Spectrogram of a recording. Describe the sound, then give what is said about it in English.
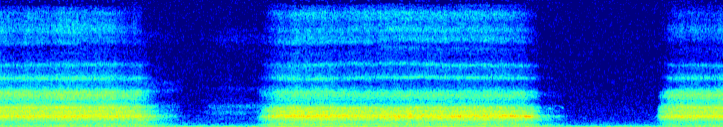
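Slow, audible breathing with a soft hissing friction in the throat, three long breaths separated by brief quiet pauses, steady, with no talking. “So let's return to a correct throat friction.”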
